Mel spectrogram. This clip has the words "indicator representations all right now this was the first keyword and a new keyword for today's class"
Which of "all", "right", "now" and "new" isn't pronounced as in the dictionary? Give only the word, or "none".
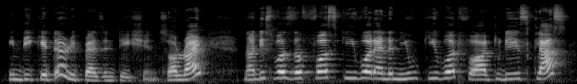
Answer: none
